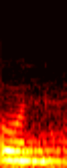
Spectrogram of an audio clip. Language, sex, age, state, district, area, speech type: Bodo, female, 18-30, Assam, Chirang, urban, read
